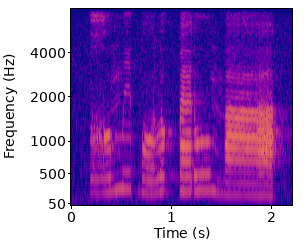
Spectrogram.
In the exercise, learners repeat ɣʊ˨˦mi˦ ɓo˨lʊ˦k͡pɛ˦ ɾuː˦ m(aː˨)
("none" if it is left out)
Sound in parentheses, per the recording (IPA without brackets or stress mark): aː˨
